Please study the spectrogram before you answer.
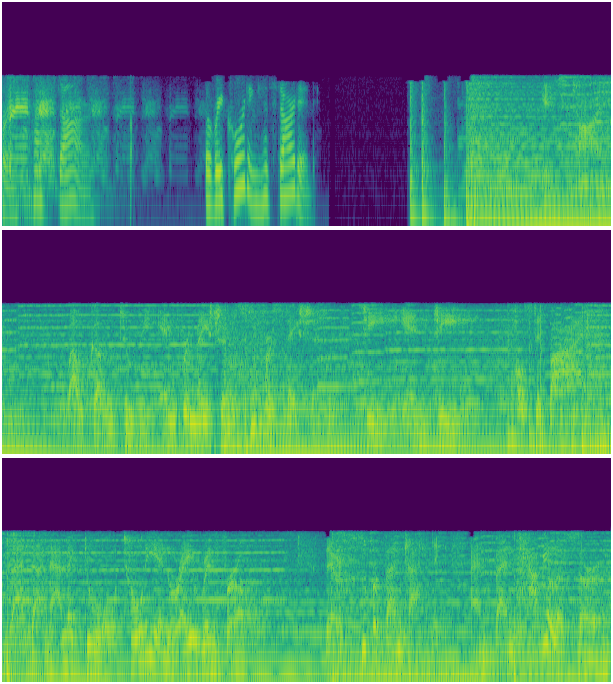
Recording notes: TNTSuperfantastic Conference Call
